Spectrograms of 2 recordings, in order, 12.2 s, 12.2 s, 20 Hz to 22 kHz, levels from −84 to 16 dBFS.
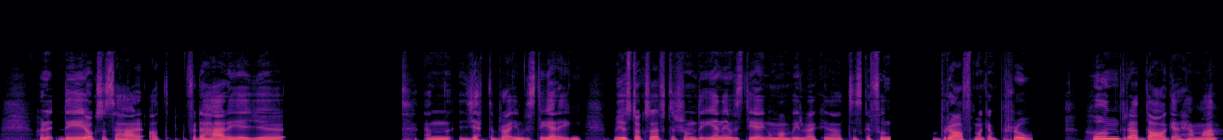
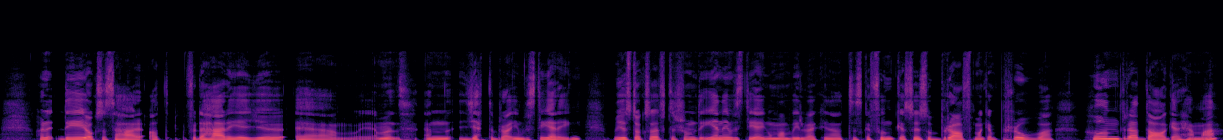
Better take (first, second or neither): second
